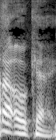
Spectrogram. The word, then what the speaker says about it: karaoke: Say it right. – Karaoke. – Karaoke. God, mm-hmm. It just flows. It flows. – It's a soft roll of the R.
